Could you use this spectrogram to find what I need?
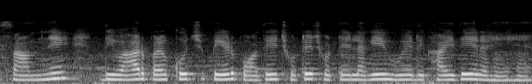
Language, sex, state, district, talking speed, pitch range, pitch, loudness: Hindi, female, Uttar Pradesh, Lalitpur, 155 wpm, 215-240 Hz, 225 Hz, -15 LUFS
